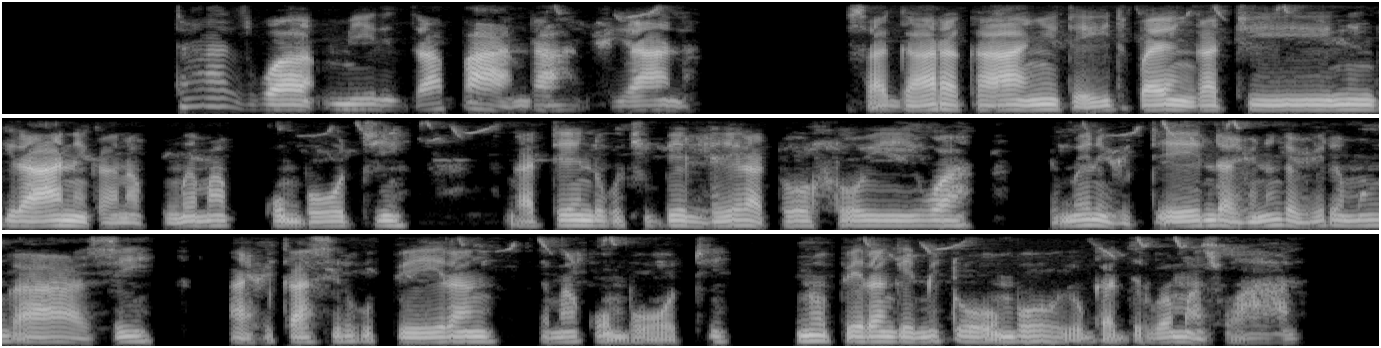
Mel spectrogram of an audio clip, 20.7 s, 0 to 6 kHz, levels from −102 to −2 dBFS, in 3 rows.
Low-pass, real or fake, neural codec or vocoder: 5.4 kHz; fake; vocoder, 44.1 kHz, 128 mel bands every 256 samples, BigVGAN v2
